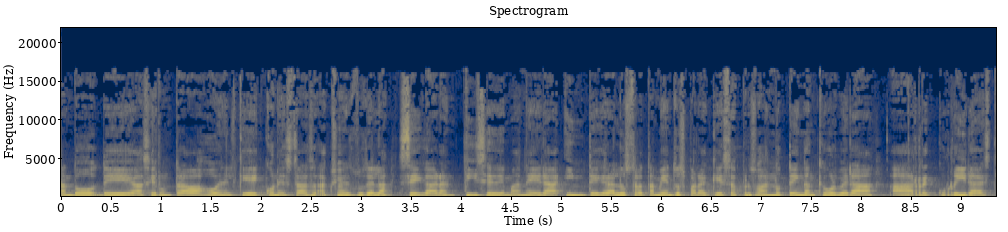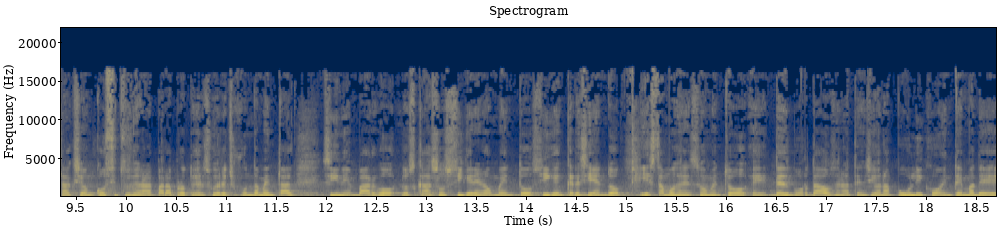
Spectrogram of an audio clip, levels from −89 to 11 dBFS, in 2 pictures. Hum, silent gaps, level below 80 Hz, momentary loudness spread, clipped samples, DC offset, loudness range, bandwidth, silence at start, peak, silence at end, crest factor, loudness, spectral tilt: none; none; -36 dBFS; 3 LU; under 0.1%; under 0.1%; 1 LU; 17 kHz; 0 s; -2 dBFS; 0 s; 14 dB; -16 LUFS; -6 dB/octave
